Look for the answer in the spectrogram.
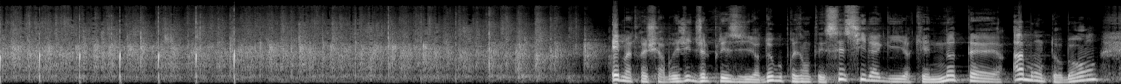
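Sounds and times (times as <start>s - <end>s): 
audience applause: 0.0s - 6.1s
speech: 6.1s - 11.1s.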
